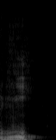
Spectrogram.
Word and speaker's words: gli: GLI é já expliquei antes, som de LHI, por isso li.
